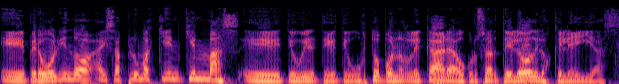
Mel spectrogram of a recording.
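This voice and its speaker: A man with a Rioplatense accent speaks at a moderate pace and fairly high pitch, with lively intonation and hardly any pauses. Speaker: podcast host. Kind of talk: casual interview.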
